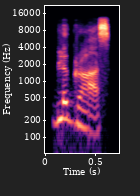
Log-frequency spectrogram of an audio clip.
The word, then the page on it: bluegrass: Indian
